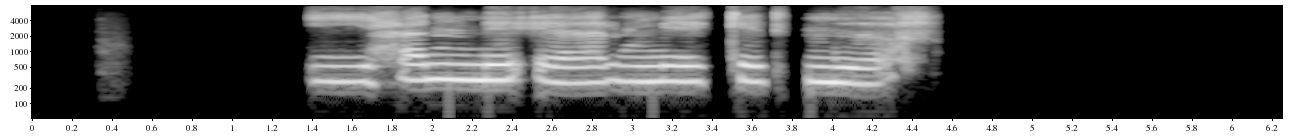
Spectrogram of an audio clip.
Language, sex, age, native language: Icelandic, female, 7, Icelandic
